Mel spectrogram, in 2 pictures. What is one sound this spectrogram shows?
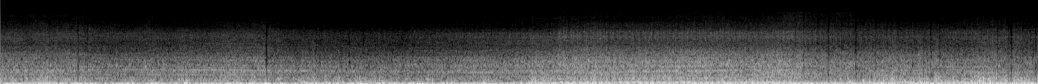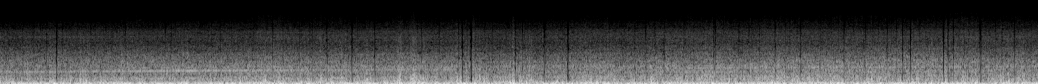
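Wind rushes loudly past the rider outdoors.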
